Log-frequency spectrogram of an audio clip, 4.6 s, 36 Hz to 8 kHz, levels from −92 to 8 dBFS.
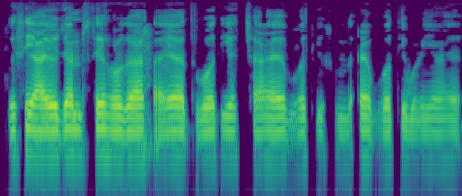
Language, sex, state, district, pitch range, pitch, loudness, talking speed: Hindi, male, Bihar, Araria, 105-110 Hz, 105 Hz, -15 LUFS, 205 wpm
